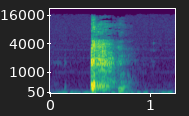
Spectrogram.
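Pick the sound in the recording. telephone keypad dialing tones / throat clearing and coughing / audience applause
throat clearing and coughing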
